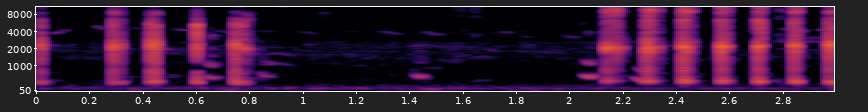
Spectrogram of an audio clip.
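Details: Grey francolin, known locally as teetar, calling in two bursts of loud, broadband clipped notes about three per second, the second series sharper and more regular after a pause.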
